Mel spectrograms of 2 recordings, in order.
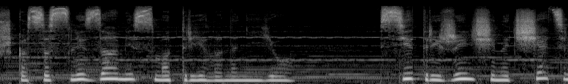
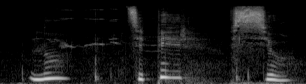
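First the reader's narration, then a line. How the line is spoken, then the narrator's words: Trembling voice, to nobody. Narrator (Russian): дрогнувшим голосом сказала Нелли, как бы в пространство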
